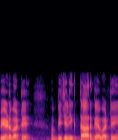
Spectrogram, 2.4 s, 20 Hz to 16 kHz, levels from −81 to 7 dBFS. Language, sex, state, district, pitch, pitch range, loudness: Bhojpuri, male, Uttar Pradesh, Gorakhpur, 110 Hz, 110-120 Hz, -19 LUFS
